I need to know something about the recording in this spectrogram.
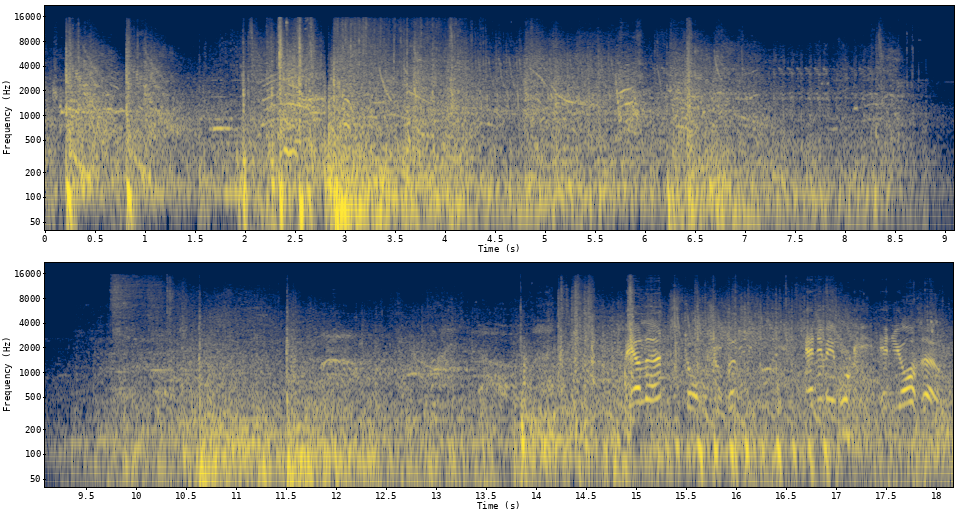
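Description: Laser blasters fire in sharp, rapid bursts.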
